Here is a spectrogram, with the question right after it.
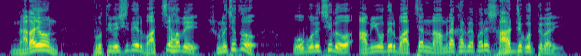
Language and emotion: Bengali, happy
